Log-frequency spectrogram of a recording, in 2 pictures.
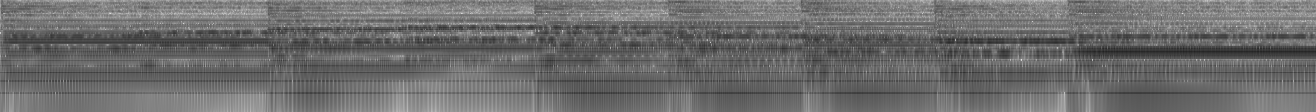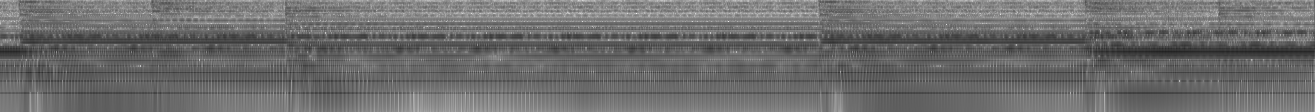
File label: no vocal key c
